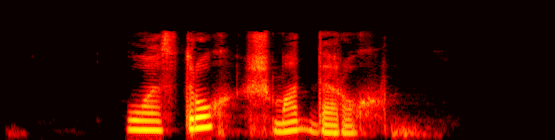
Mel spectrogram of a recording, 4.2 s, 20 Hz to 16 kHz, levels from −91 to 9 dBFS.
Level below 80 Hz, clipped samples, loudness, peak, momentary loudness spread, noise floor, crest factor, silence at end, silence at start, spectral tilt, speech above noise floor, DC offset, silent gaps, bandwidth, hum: -68 dBFS; under 0.1%; -24 LUFS; -4 dBFS; 14 LU; -86 dBFS; 22 dB; 1.05 s; 0.95 s; -6 dB/octave; 62 dB; under 0.1%; none; 7.8 kHz; none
